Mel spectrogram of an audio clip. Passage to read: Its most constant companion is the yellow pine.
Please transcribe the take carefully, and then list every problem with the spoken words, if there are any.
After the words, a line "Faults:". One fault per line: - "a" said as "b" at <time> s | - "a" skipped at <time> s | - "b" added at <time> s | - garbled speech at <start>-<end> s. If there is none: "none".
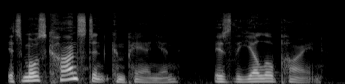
Its most constant companion is the yellow pine.
Faults:
none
